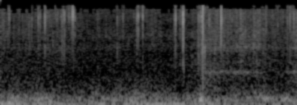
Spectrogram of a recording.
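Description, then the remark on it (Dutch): Strong wind roars and buffets the microphone in a continuous low, rumbling gust that stays loud throughout, with no voices present. “Waait echt heel hard.”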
